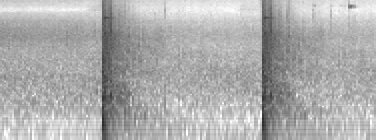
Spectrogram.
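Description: A rifle fires single loud shots close by.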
